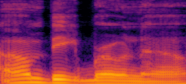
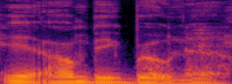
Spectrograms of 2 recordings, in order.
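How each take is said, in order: First: It is said in a normal voice. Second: It is said in a put-on voice.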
